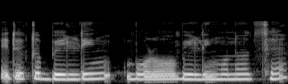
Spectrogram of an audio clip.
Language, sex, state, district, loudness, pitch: Bengali, female, Tripura, West Tripura, -14 LUFS, 235 Hz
